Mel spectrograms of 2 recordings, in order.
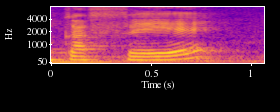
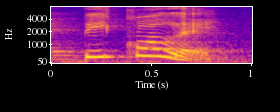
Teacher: toda oxítona ela tem que estar na última sílaba da palavra como a sílaba mais forte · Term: oxítonas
